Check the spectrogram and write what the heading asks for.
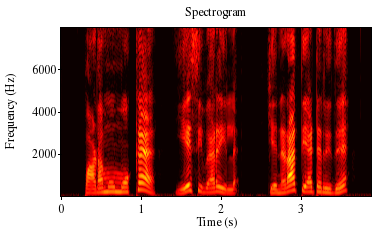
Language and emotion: Tamil, angry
